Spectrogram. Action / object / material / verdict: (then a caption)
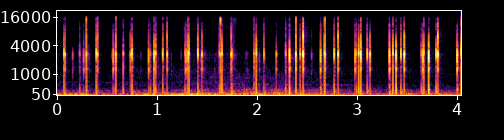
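tap / metal microphone capsules on a handheld recorder / metal / none. Long purple nails on both hands tap and scratch the small metal X/Y microphone capsules on top of a plastic Tascam DR-05 recorder, the recording mic itself. A rapid, uneven run of sharp, dry clicks and scrapes sounds very close and bright, with a ringing tone around 2.6 kHz and soft low thumps beneath.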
